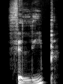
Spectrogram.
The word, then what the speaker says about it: Philippe: star these days flip whose real name it turns out is philippe pronounced the french way is constantly whisking her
